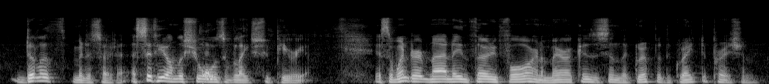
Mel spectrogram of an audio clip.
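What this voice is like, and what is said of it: Reading in a put-on accent. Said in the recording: “I won't do the rest in an accent.”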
